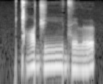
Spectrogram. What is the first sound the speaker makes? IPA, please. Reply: ɡ͡ǁ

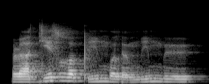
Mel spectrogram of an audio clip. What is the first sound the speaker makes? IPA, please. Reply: ɭ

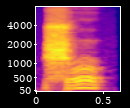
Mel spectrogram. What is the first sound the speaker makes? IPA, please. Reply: ʂ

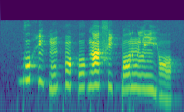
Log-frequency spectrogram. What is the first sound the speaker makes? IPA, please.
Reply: ɡ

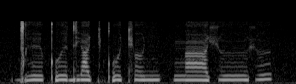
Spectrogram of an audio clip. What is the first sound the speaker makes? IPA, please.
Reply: ɡ͡ǀ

